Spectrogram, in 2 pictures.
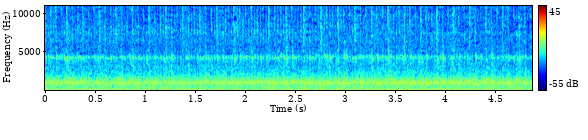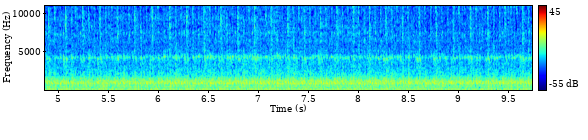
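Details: Freshly inframe-rebuilt Detroit Diesel 6-71N bus engine, with the idle being set at the governor: a loud, busy two-stroke idle with steady rapid clatter and blower whine, no heavy knock. Normal idle.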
